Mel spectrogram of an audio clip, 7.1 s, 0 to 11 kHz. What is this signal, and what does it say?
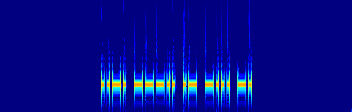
Morse code, heard as a keyed tone, about 22 wpm, 700 Hz. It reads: F8ABN
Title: DXCC-100 Call Signs - 5 Characters - 22wpm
